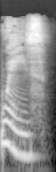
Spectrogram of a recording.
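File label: "ways", British English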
